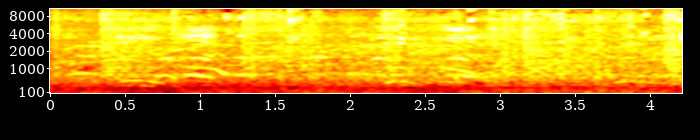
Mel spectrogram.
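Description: Basketball being dribbled on a hardwood court, with short sneaker squeaks, over steady arena crowd noise.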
